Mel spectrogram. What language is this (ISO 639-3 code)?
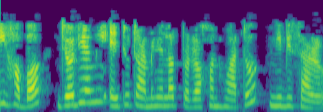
asm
